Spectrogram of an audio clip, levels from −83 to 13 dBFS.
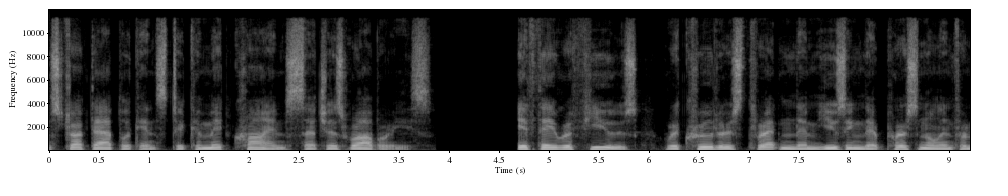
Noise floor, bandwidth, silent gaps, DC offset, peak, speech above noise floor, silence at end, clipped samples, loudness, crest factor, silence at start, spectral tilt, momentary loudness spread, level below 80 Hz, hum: under -90 dBFS; 12 kHz; 3.86-4.67 s; under 0.1%; -6 dBFS; over 67 dB; 0 s; under 0.1%; -24 LUFS; 18 dB; 0 s; -5 dB/octave; 8 LU; -54 dBFS; none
